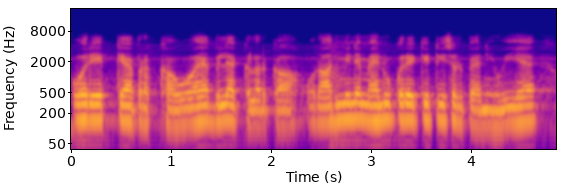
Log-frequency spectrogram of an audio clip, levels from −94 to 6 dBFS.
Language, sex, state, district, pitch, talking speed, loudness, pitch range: Hindi, male, Uttar Pradesh, Shamli, 140 Hz, 245 wpm, -16 LUFS, 125-150 Hz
